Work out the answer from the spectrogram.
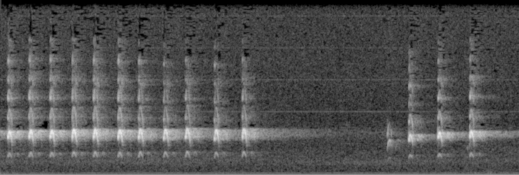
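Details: At a nest in Riga, Latvia, a northern goshawk gives a rapid chattering run of about eleven sharp, nasal kek notes, then after a brief pause a shorter burst of four, against constant low background hum.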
